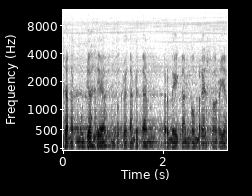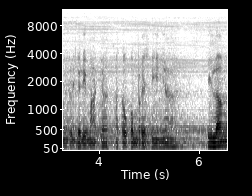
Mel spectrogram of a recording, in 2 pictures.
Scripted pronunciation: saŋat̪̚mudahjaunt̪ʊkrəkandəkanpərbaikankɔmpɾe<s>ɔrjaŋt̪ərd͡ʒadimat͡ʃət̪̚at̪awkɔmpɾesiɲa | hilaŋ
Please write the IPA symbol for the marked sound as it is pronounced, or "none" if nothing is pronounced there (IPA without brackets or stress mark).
s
